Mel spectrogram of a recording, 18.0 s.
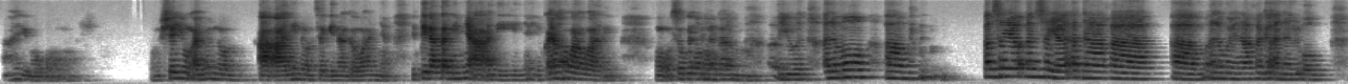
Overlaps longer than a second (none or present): none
